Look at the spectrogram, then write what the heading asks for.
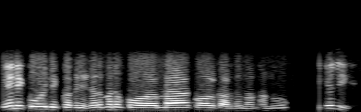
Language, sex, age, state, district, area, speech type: Punjabi, male, 60+, Punjab, Shaheed Bhagat Singh Nagar, rural, conversation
